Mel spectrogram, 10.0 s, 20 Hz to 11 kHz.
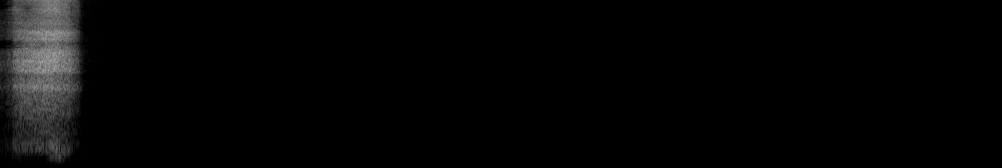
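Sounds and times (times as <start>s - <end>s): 
person inhaling deeply during a breathing exercise: 0.0s - 0.8s.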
